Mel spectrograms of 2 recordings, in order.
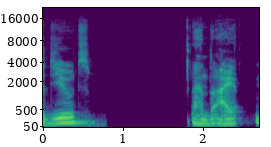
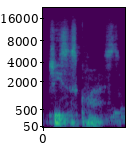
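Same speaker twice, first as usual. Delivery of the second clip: whispered curse; 6 semitones lower, 10 dB quieter, slower than usual. Real, not acted. Frustrated under breath.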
